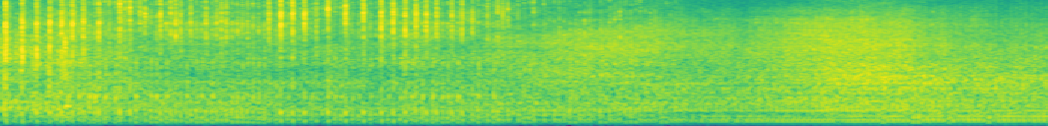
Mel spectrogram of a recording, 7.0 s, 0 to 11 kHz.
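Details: Ariens Path Pro 208cc four-stroke single-stage snowblower starting on key after the surge fix; the single-cylinder engine pops rapidly and evenly, then settles to a steady drone without hunting up and down, running smoothly.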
